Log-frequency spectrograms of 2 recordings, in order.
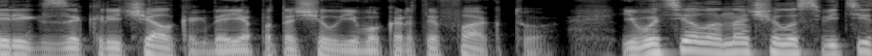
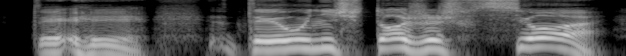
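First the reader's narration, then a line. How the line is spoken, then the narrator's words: Hoarse, pained wheeze. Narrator (Russian): Альберик хрипел, его лицо исказилось от боли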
